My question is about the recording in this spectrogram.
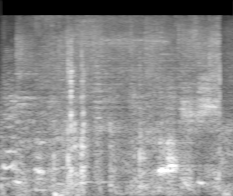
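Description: Food sizzling as it fries in a pan on a gas stove: a steady high hiss, with faint voices in the background.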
